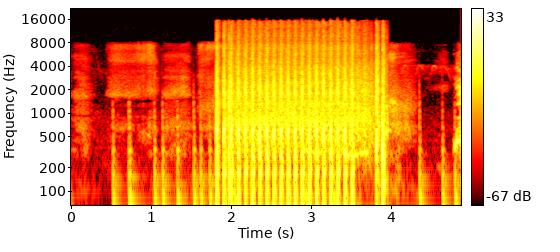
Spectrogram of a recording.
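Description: A rapid burst of Uzi fire in the Gorilla Tag VR game, a dense string of sharp synthetic shots at a fast even rate, loud and close, preceded by a few scattered single shots.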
